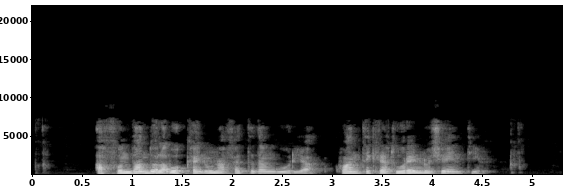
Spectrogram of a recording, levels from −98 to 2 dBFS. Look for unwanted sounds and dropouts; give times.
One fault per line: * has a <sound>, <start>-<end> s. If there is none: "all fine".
all fine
